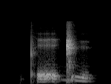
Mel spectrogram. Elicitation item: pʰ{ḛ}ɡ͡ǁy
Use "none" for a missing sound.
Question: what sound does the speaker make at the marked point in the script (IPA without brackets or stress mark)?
ḛ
